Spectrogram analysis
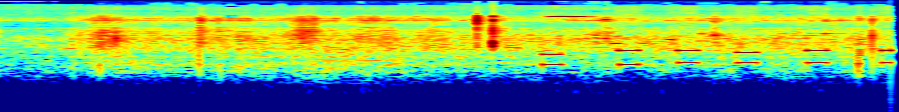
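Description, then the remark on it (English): A phone number being dialed to cancel an appointment: about seven short, crisp keypad tones beep in a quick, fairly even rhythm, sounding over a steady wash of background noise after a stretch of noise alone. “Are you calling an ambulance?”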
